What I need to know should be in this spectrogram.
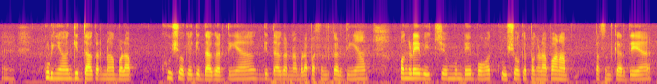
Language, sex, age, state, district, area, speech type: Punjabi, female, 45-60, Punjab, Pathankot, urban, spontaneous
